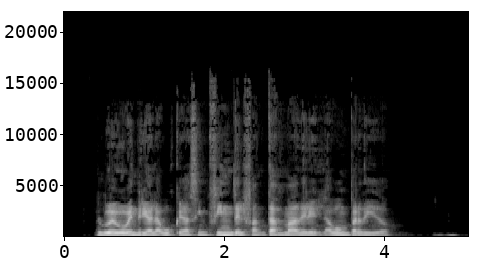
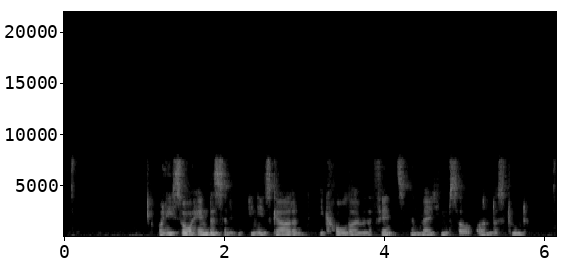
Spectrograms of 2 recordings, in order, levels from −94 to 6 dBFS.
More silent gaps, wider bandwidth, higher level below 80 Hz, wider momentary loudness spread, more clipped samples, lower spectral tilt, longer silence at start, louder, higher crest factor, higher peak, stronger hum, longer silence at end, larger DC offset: first, 4.47-4.52 s vs none; first, 15 kHz vs 8 kHz; first, -58 dBFS vs -80 dBFS; about the same, 10 LU vs 11 LU; neither; about the same, -7 dB/octave vs -6 dB/octave; second, 0.4 s vs 1.05 s; first, -22 LUFS vs -44 LUFS; about the same, 18 dB vs 20 dB; first, -4 dBFS vs -24 dBFS; neither; second, 0.15 s vs 0.4 s; neither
